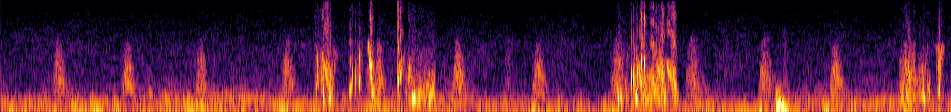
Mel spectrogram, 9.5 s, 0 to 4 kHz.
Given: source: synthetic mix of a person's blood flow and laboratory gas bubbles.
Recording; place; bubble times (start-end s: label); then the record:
Doppler ultrasound of blood flow; subclavian vein
3.13-3.38 s: bubbles
3.48-3.63 s: bubbles
3.66-3.82 s: bubbles
3.97-4.37 s: bubbles
6.13-6.79 s: bubbles
8.99-9.32 s: bubbles
9.35-9.45 s: bubbles
From the record:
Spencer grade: 2 (many but less than half of the cardiac periods contain bubble signals, singularly or in groups); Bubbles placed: anywhere in the cardiac cycle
